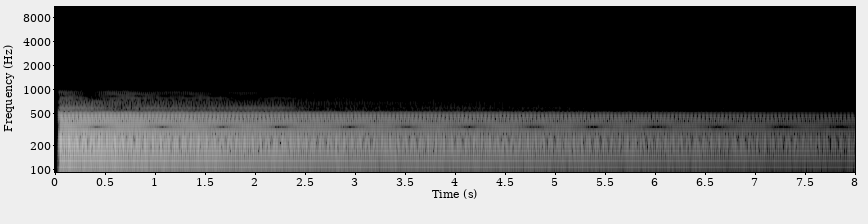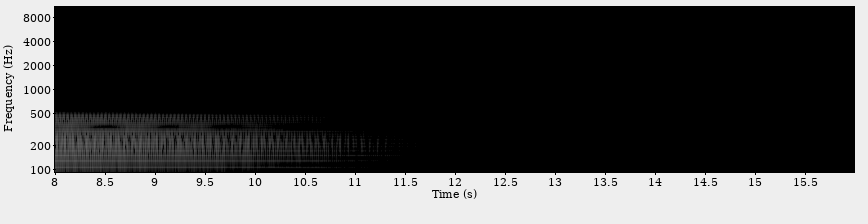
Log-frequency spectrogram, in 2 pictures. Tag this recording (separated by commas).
Keyboard (musical), Piano, Musical instrument, Music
